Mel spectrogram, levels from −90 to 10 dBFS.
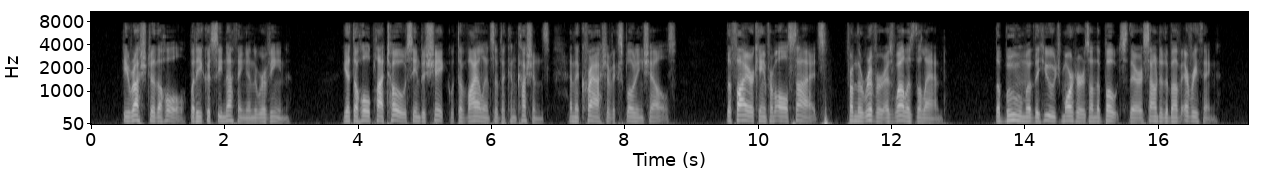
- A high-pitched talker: No, low, 125 Hz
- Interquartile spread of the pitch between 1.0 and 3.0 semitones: Yes, average, 2.7 semitones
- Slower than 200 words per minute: No, fast, 205 wpm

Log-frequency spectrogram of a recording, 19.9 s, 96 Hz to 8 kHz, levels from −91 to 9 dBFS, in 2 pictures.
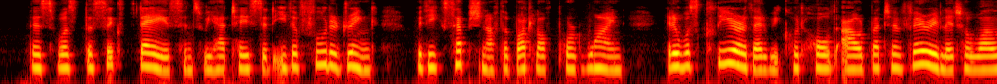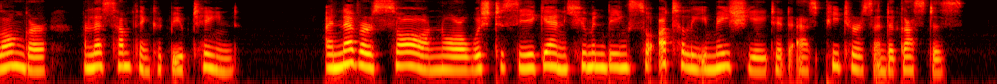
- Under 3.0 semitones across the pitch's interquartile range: Yes, narrow, 2.6 semitones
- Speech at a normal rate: Yes, average, 180 wpm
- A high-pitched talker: Yes, high, 225 Hz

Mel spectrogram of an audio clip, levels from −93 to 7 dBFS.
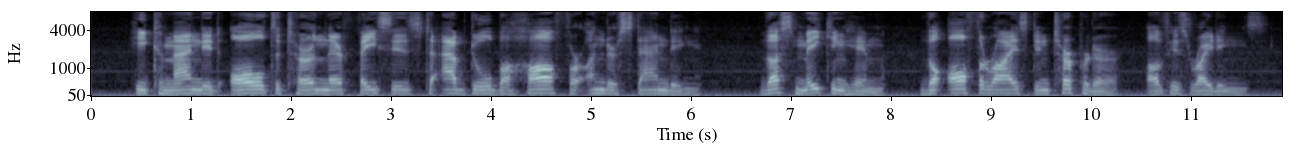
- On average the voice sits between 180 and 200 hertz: No, low, 125 Hz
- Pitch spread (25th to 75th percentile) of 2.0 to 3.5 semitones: Yes, narrow, 2.6 semitones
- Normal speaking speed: No, slow, 105 wpm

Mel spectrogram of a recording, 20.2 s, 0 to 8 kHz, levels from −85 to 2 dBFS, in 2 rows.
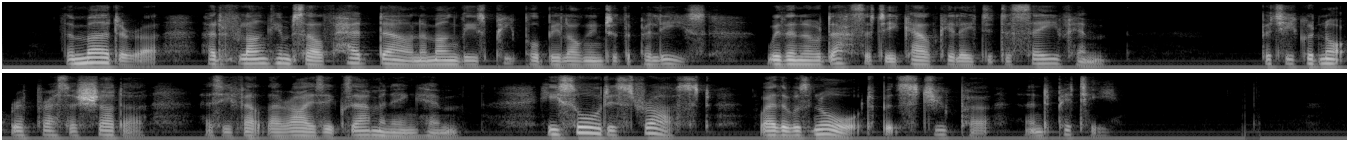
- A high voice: No, medium, 140 Hz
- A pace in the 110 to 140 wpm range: Yes, slow, 135 wpm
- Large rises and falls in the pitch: No, average, 4.2 semitones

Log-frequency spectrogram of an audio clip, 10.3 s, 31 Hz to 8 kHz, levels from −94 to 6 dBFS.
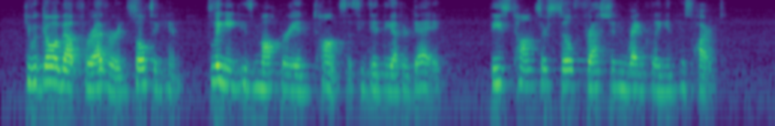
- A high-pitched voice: No, medium, 175 Hz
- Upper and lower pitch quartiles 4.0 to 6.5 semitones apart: No, average, 3.2 semitones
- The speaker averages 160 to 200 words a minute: Yes, average, 170 wpm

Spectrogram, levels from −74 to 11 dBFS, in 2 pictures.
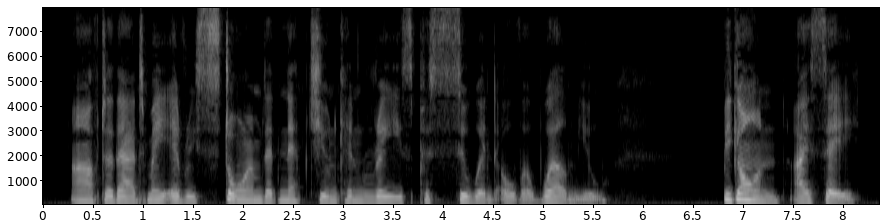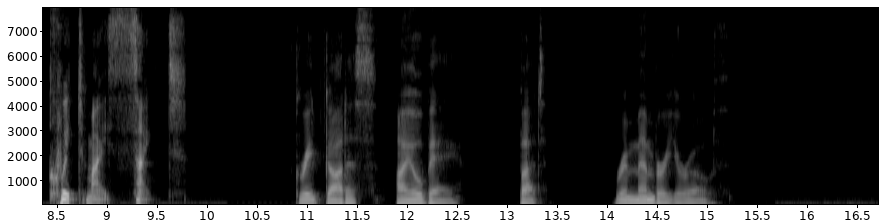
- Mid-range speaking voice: Yes, medium, 175 Hz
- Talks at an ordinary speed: No, slow, 100 wpm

